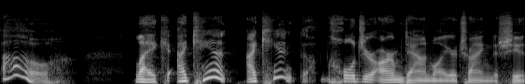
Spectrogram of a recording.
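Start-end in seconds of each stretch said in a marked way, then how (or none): 0.0-3.0 incredulous, innocent-sounding, swooping fake surprise. Retelling how a fouling player reacted to calls: imitating fake surprise. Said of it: "a surprise to him".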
